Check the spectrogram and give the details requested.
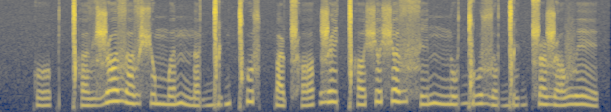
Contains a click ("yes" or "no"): yes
